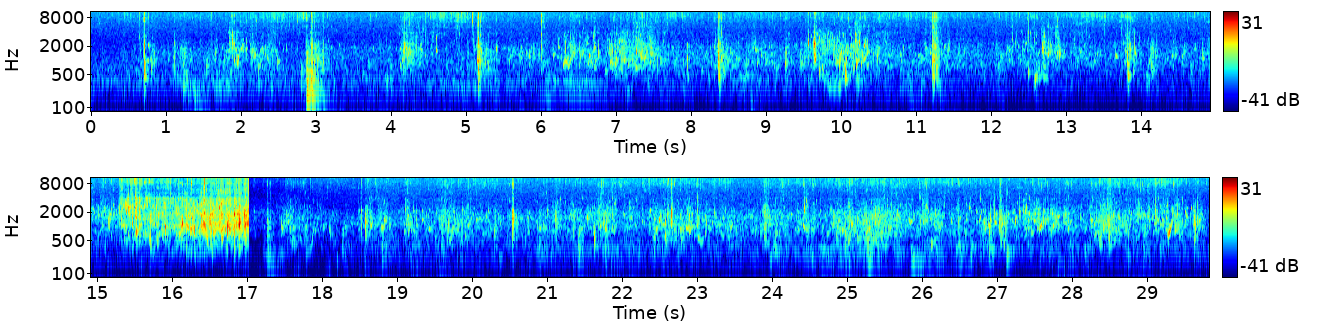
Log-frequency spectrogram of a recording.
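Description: Canoe paddling: wooden paddles dipping and pulling through the water in irregular strokes, with splashes, drips and water lapping against the canoe hull close by. About fifteen seconds in, a louder rush of water swells for a couple of seconds and cuts off suddenly.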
